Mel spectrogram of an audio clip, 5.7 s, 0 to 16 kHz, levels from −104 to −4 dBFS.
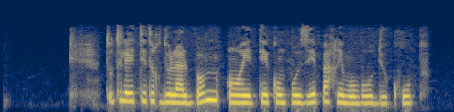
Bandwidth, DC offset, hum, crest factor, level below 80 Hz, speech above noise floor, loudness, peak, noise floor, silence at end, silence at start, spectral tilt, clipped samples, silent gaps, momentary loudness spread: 7.2 kHz; under 0.1%; none; 16 dB; -60 dBFS; 66 dB; -17 LUFS; -2 dBFS; -82 dBFS; 0.55 s; 0.85 s; -7 dB/octave; under 0.1%; none; 10 LU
